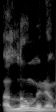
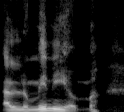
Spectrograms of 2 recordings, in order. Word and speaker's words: aluminium: the world's main source of aluminum whereas i like the british say aluminium uh spikes prices spiked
